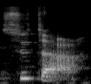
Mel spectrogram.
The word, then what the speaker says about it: tuteur: সো এই শব্দটাতে প্রথম টিটার উচ্চারণ হচ্ছে চ, আর দ্বিতীয় টিটার উচ্চারণ হচ্ছে ত। সো এটা হবে tuteur, tuteur অথবা tutrice, tutrice।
